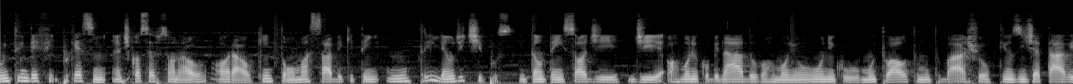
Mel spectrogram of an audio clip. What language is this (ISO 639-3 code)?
por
